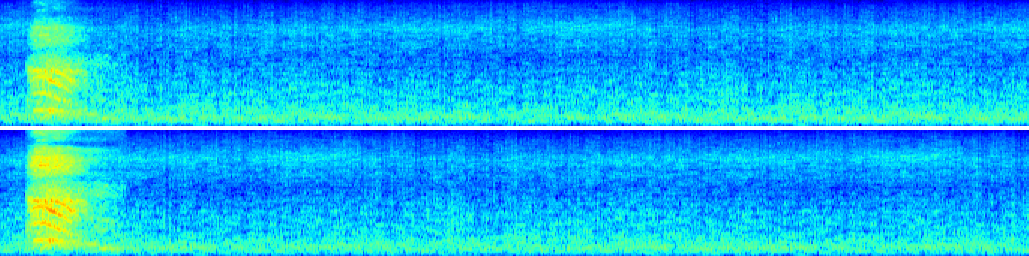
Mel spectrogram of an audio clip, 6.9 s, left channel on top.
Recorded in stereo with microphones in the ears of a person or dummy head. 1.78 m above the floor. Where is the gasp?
30° right (ahead or behind), 0.6 m.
